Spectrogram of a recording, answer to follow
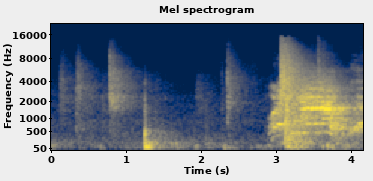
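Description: Kendo bout: a few sharp clacks of bamboo shinai and a heavy stamp of a bare foot on the wooden floor, then from about three seconds in, a loud drawn-out kiai shout.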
